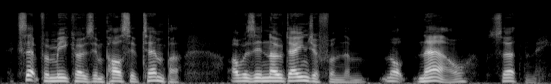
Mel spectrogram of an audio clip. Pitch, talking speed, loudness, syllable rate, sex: 135 Hz, 150 wpm, -18 LUFS, 5.2 syllables/s, male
